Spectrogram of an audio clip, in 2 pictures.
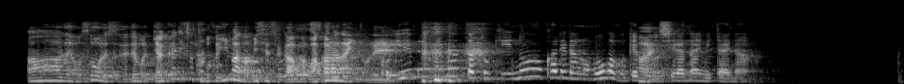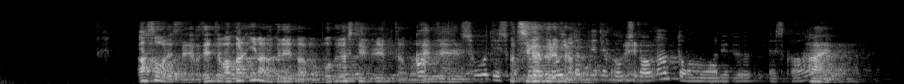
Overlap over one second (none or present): present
